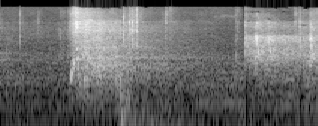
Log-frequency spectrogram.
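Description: A badminton racket swung overhead in a smash, with a sudden sharp hit of the strings on the shuttlecock about half a second in that dies away quickly. A second burst of noise follows near the end.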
